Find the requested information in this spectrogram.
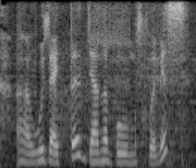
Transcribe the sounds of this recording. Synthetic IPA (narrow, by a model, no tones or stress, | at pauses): əwɵzɑjt̪ːəd̪ianəbʊlˠmʊsqəlˠeme̞s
